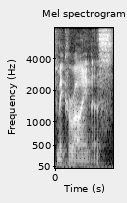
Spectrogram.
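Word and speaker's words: Mykerinos: uh and menkaura slash mikharinas yeah on officer here the the first version the first variant is the more egyptianized form of the name the second is the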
